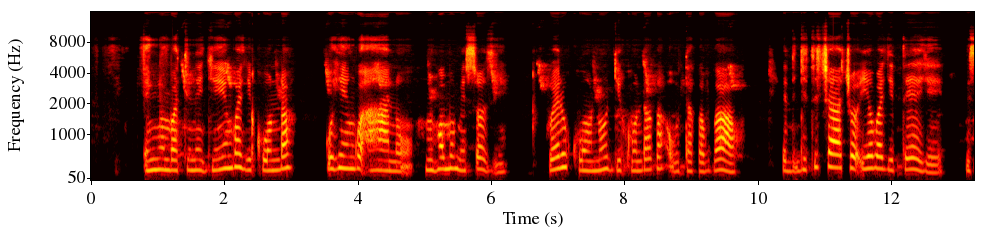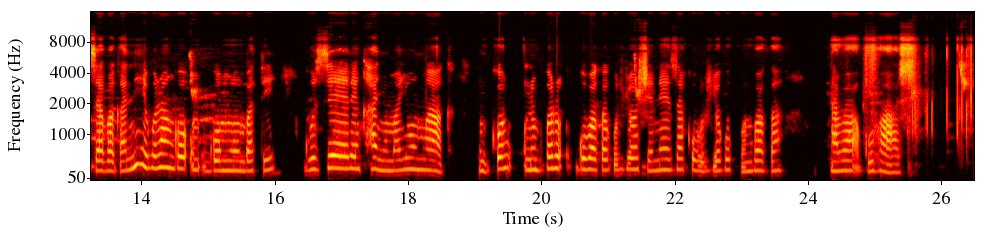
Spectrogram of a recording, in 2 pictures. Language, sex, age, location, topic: Kinyarwanda, female, 25-35, Musanze, agriculture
